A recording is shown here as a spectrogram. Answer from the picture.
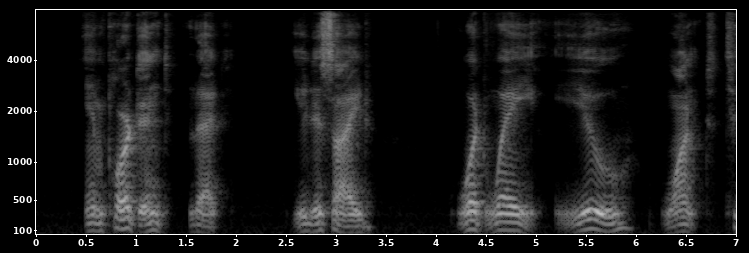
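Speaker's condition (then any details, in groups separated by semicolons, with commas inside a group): Cerebral palsy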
